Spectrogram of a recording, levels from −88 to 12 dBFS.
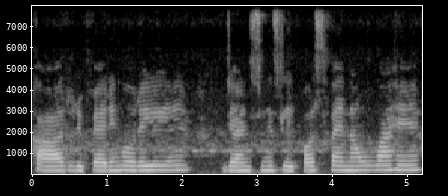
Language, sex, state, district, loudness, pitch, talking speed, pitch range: Hindi, female, Madhya Pradesh, Dhar, -15 LUFS, 205 Hz, 125 wpm, 195-220 Hz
